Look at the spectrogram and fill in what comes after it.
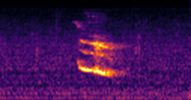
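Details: Miniature dachshund at feeding time beside a litter of four-week-old puppies eating rice cereal with canned food. One short, clear whine, steady then slightly falling, stands out over a quiet indoor hum.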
